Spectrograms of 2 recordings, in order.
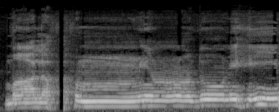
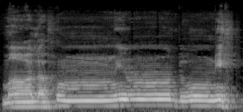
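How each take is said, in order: First: The last word ends with a long final vowel. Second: The last word ends without its final vowel. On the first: The reciter continues into the next words. "अगर वक्फ नहीं करते" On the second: The reciter stops at this word. "यहाँ पर मैंने वक्फ कर लिया तो इस खड़ी जेर को जज़म में बदल दिया"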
